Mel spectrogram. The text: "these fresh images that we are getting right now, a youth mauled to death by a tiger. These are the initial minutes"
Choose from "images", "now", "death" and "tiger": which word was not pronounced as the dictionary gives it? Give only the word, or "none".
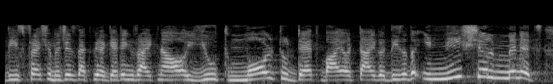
death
